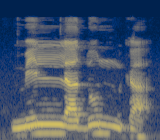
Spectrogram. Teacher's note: নুন সাকিন পরে যেহেতু লাম আসছে এখানে ইদগাম হবে, তবে গুন্না হবে না, মানে উইদাউট গুন্না ইদগাম হবে, সংযোগ হবে লামের সাথে নুনটা।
